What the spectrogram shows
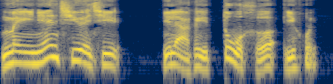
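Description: A man voicing a stern heavenly emperor who gives curt, commanding orders, in a husky voice. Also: a little high, very animated, normal speed, dry recording, studio quality, exaggerated voice. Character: bossy heavenly emperor, stern old male ruler.

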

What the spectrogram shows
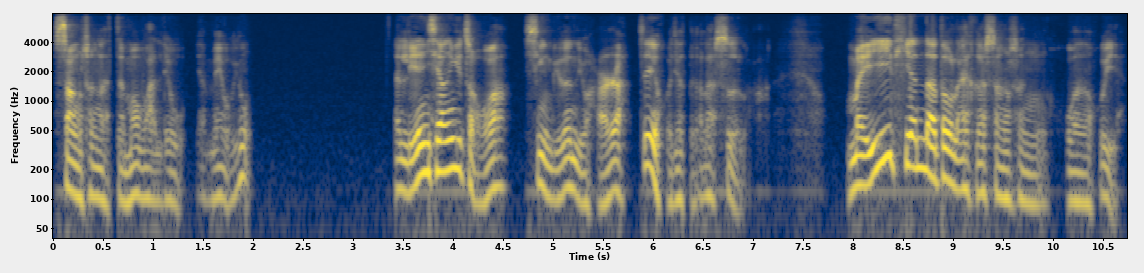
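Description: A man with a Northeastern Chinese accent tells a classic ghost story in a chatty, joking way, often stopping for asides. His husky voice swings widely in pitch, so the telling sounds animated and playful. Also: moderate pace. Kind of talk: humorous folk tale narration.

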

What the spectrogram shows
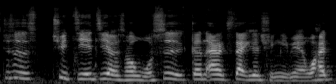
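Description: A woman's voice: mid-range voice, quick pace, a bit bright. A woman in casual chat, ranting and slipping in English phrases. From lives in Shanghai.

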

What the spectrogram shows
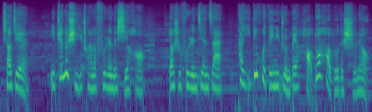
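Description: Woman doing a timid young maidservant, high and fussing, audiobook drama. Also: sing-song, normal speed, soft background music, close to an everyday voice. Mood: concerned.

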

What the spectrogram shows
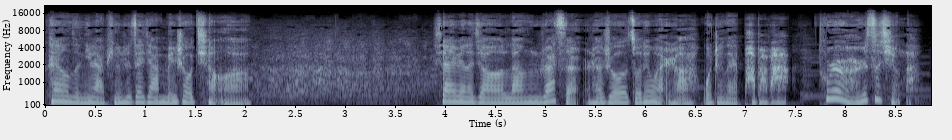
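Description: A woman hosts a comedy segment and reads out funny messages from her listeners in a mellow, warm voice. She jumps up in pitch for the quoted lines, laughs easily, and light music plays behind her. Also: brisk. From China. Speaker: host reading listener jokes. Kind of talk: comedic joke-reading show.

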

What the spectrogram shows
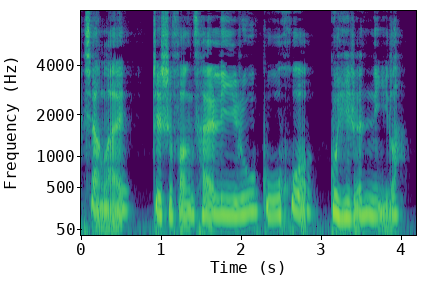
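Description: A male storyteller voicing a frightened, clever young concubine in a high, pleading, tearful voice. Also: steady tone, unhurried, vocal fry, a little mellow, no echo, clean studio sound, full character voice.

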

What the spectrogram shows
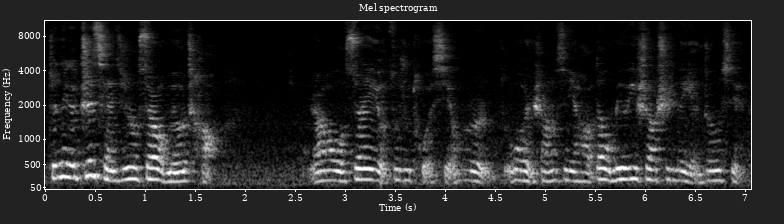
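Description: A young woman in her twenties telling a personal story in casual podcast talk, often halting and repeating words. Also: darkish tone. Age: 20s. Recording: echoey room, distant mic, faint rumble.

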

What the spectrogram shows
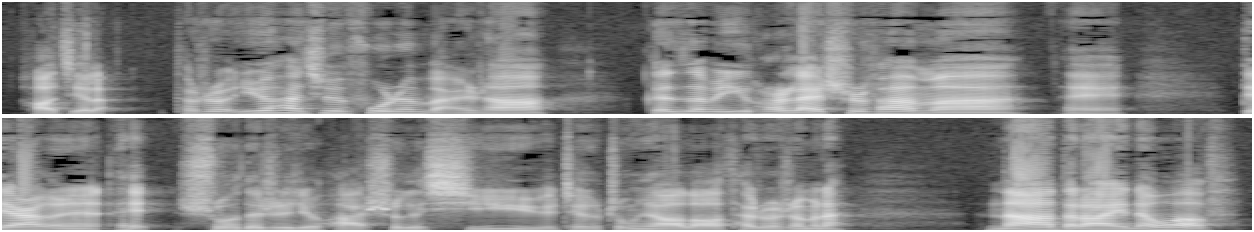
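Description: A man's voice: medium pitch, fast talker, clear, resonant tone. Man drilling English phrases. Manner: explains pronunciation in Mandarin with lively stress. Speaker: English teacher. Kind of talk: spoken English lesson.

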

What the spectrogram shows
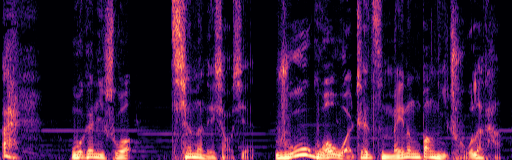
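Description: A man's voice: mid-range voice, normal speed, slightly rough, soft background music. A man hosting a podcast, telling a ghost story in a casual, joking way with his co-hosts. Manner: lively, playful, joking with co-hosts.

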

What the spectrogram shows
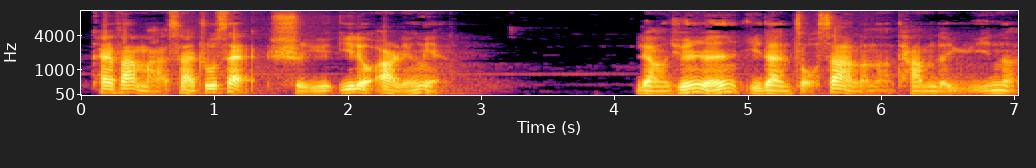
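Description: A man giving a measured, explanatory lecture, pausing often on fillers and slowing down to demonstrate English words. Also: low-pitched, husky. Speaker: video lecturer on English accents.

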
